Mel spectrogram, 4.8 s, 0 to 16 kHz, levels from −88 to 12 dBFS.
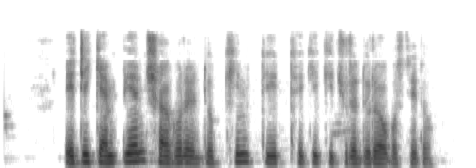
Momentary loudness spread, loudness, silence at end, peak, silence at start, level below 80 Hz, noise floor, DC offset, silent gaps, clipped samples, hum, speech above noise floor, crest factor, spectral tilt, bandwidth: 10 LU; -18 LUFS; 0.45 s; 0 dBFS; 0.65 s; -56 dBFS; -67 dBFS; under 0.1%; none; under 0.1%; none; 49 dB; 18 dB; -6.5 dB/octave; 7.8 kHz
